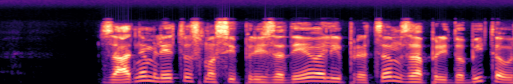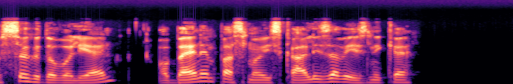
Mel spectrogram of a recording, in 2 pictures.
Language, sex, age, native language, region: Slovenian, male, 18-29, Slovenian, Central Slovenia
